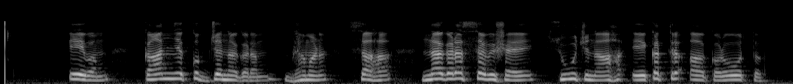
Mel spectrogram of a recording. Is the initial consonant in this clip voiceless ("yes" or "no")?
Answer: no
